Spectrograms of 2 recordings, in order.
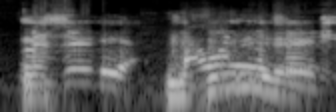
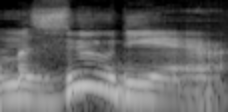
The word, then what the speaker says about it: Mazoudier: Doggone it, Big J, I forgot to pronounce his name again. Mazoudier. There you go. Mazoudier.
